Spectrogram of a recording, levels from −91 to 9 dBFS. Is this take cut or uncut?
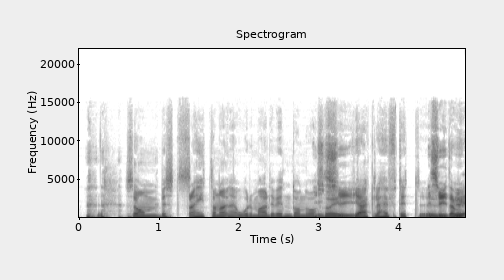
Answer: cut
